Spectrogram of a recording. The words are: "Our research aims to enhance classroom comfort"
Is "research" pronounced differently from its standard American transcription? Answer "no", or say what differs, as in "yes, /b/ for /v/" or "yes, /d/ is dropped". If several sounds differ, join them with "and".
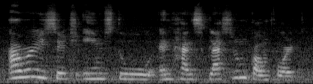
no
